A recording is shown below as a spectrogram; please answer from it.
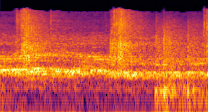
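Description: Football crowd singing a chant in the stands, holding one long sung note over general crowd noise, with two short sharp knocks on top.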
